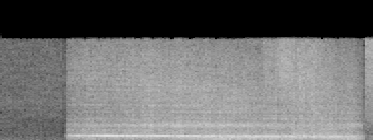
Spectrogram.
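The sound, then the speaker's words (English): A SkyTrain metro train at the Commercial-Broadway station rumbles loudly and steadily for a couple of seconds, with a high electric whine over the noise, then cuts off abruptly. No one speaks. “Trains at the Broadway station are going to pull into a whole new reality this weekend.”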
